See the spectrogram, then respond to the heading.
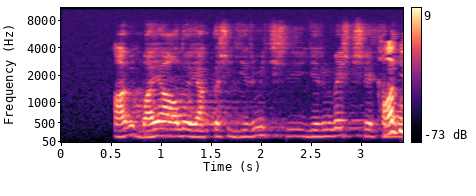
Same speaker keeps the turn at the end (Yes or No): No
